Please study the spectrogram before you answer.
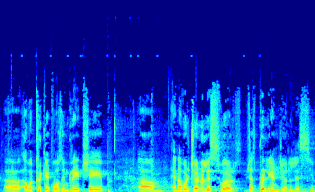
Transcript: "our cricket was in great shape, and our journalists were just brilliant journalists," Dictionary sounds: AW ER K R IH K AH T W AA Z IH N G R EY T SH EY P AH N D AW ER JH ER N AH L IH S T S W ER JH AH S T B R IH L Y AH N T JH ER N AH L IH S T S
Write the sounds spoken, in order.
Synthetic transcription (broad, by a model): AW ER K R IH K AH T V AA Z IH N G R EY T SH EY P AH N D AW ER JH ER N AH L IH S T S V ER JH AH S T B R IH L Y AH N T JH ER N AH L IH S T S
